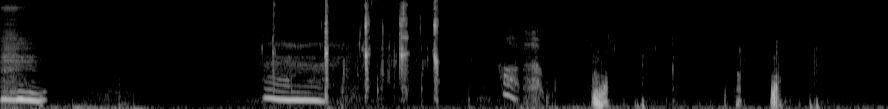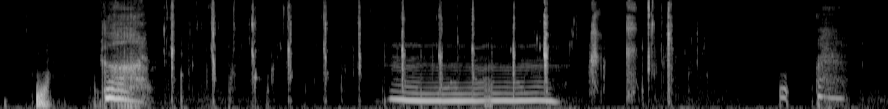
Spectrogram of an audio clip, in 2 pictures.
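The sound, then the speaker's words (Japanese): Someone chewing and biting through a meal: irregular soft clicks and wet mouth sounds scattered across quiet gaps, broken by a few brief voiced sighs or murmurs. “ごちそうさま。いっぱい食べた。”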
